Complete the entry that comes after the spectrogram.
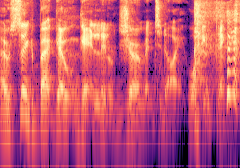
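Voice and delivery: put-on Cockney-accented British voice. Speaker imagining two guys talking back and forth, Cockney British accent. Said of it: "two guys with Cockney British accents talking back".

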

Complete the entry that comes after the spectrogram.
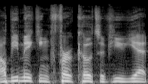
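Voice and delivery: shouting. Narrating a woman up a tree calling down to wolves, yelling. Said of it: "she yells out".

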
